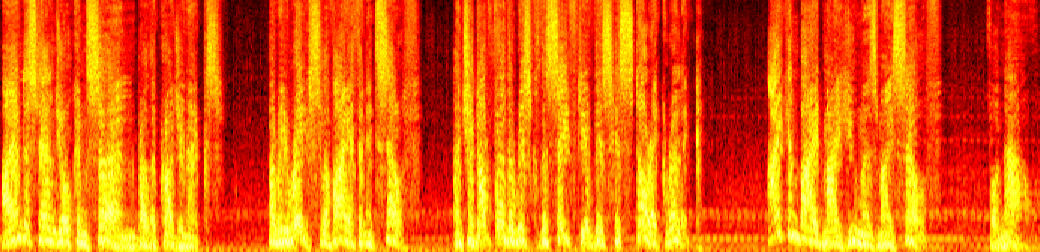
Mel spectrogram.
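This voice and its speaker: An actor playing a grave, stoic space-marine warrior of rank in a video game, speaking in a measured, formal, commanding way. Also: male voice, mid-range voice, animated, heavy background noise, natural voice. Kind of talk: game cutscene acting.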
